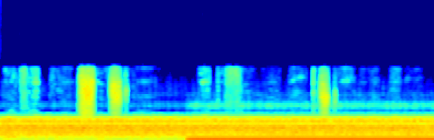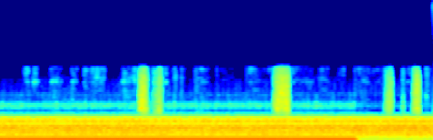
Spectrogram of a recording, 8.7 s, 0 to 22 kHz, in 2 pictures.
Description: Telephone call progress tone (North American or UK plan), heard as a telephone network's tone, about 350, 440 Hz, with phone line noise and speech in English. Dial tone.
